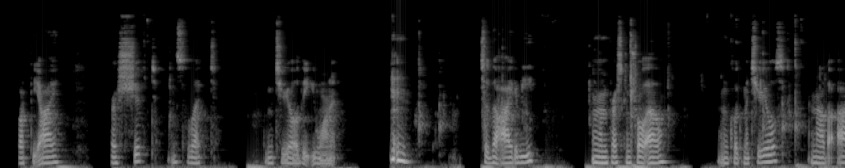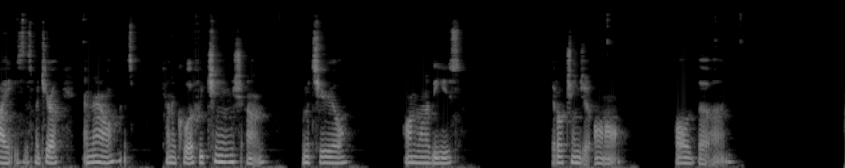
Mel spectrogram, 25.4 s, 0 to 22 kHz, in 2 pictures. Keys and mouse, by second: 2.2 shift+click, 6.3-6.6 middle drag, 7.3 shift+middle drag, 9.5 ctrl+l, 11.5 middle drag, 12.0 click, 12.3 g, 13.9 click.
